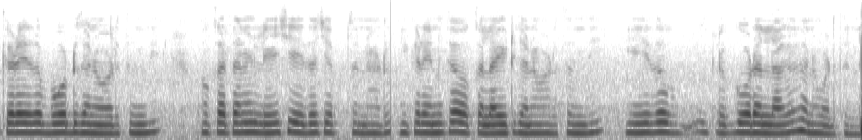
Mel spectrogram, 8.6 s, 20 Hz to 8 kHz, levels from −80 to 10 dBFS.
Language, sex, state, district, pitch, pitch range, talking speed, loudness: Telugu, female, Telangana, Nalgonda, 195 Hz, 185-200 Hz, 110 wpm, -22 LUFS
